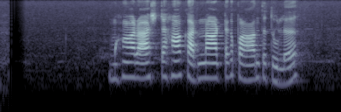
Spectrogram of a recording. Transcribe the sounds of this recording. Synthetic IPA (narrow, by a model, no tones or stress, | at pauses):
mɐɦaːɾaːʂʈrəɦakɐrnaːʈəkəpɾaːnt̪ət̪ulə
